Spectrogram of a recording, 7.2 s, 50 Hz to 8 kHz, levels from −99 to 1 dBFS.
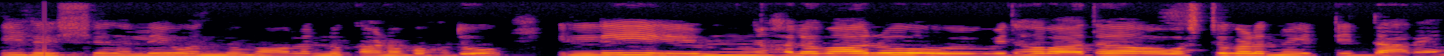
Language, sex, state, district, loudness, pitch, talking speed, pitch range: Kannada, female, Karnataka, Dharwad, -30 LUFS, 240 Hz, 110 wpm, 230-255 Hz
